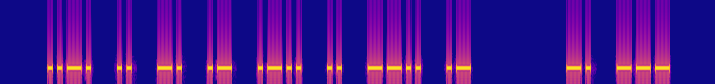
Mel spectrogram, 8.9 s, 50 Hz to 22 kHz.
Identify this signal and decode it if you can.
Morse code, heard as a keyed tone, about 20 wpm, spaced as for 15 wpm, 750 Hz. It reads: FINALIZA NO
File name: arquivos / texto / texto 27 20ppm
